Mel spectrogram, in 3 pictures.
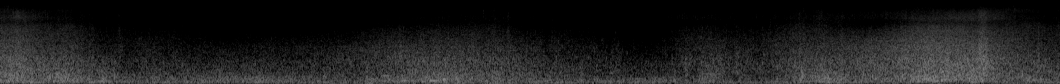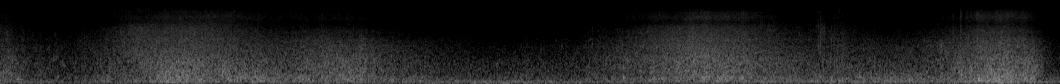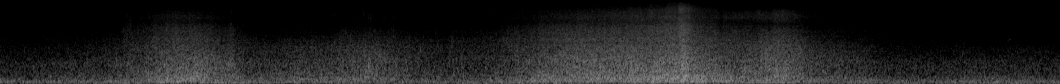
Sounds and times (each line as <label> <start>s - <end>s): waves 22.3s - 31.8s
